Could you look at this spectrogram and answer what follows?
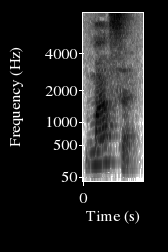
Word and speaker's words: massa: errado Hum vamos ver da maneira como está escrito nós pronunciamos massa que é como pasta mas se escrevermos com um c de cedilha e com um til no último A então vai ser maçã que é o nome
